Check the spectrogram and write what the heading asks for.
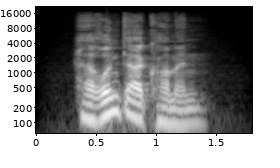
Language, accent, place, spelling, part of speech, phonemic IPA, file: German, Germany, Berlin, herunterkommen, verb, /hɛˈʁʊntɐˌkɔmən/, De-herunterkommen.ogg
- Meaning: 1. to come down, to descend 2. to decay, go to seed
